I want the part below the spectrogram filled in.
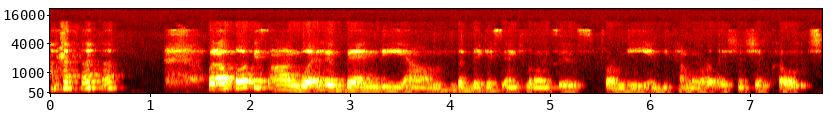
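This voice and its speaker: At a moderate pace, a woman with an American accent speaks in a somewhat breathy voice at a medium pitch with very wide pitch swings. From Florida, US. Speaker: life coach and mental health advocate. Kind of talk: interview conversation.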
